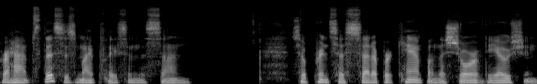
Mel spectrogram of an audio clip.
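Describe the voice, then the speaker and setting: Very deep and low, a man's raspy voice comes through on a very clean recording with a silent background and a dry, close sound with no echo. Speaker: ASMR roleplay performer. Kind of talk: bedtime story read.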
